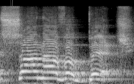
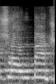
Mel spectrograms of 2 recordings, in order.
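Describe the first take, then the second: First: The words are said separately and fully. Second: The words are run together into two syllables. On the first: The speaker calls it wrong. "He said three words" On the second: The speaker calls it right. "you just run it all together"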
